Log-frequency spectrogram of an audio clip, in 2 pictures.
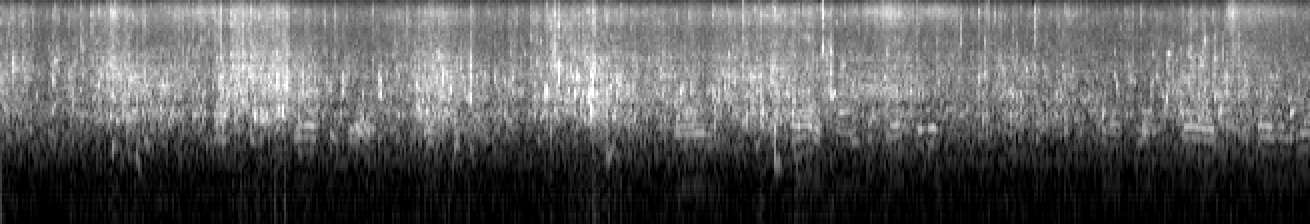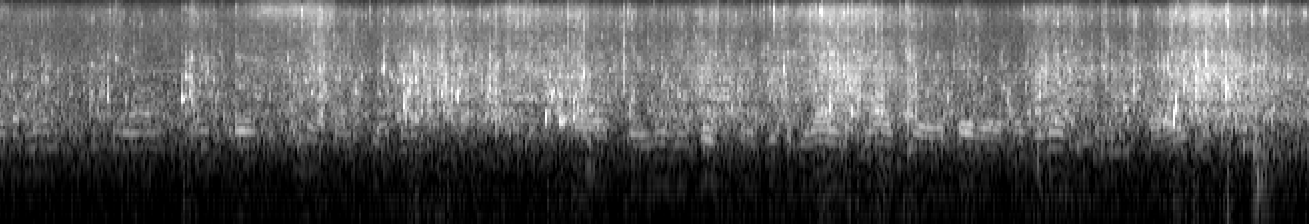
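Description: A swimmer splashes through water with steady strokes.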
